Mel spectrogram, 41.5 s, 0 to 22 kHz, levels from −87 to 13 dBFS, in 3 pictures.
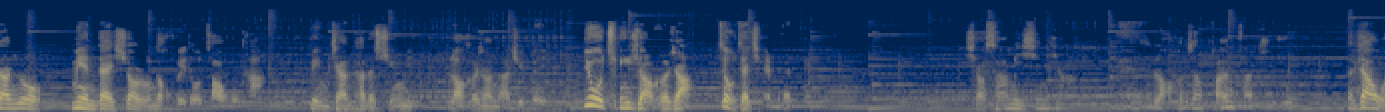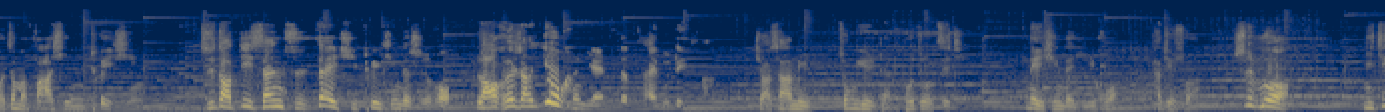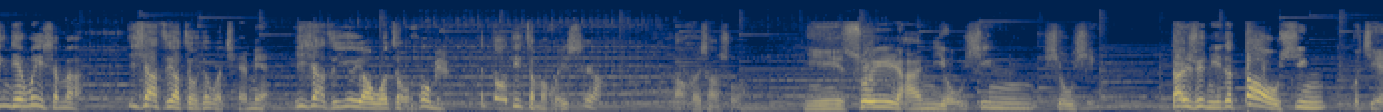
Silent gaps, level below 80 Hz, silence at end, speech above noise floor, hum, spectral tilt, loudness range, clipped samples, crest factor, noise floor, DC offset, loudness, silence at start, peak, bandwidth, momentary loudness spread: none; -64 dBFS; 0 s; 22 dB; none; -5 dB/octave; 12 LU; under 0.1%; 20 dB; -44 dBFS; under 0.1%; -22 LUFS; 0 s; -4 dBFS; 13.5 kHz; 23 LU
